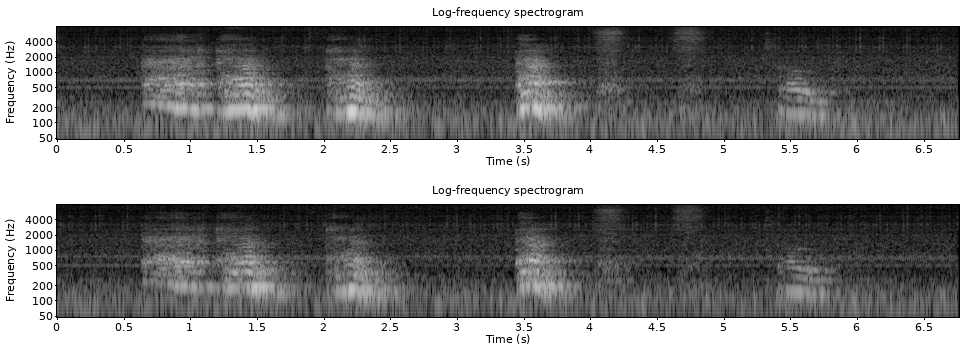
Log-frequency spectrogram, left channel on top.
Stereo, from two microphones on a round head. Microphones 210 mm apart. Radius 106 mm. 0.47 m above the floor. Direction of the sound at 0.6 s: 10° right (ahead or behind).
